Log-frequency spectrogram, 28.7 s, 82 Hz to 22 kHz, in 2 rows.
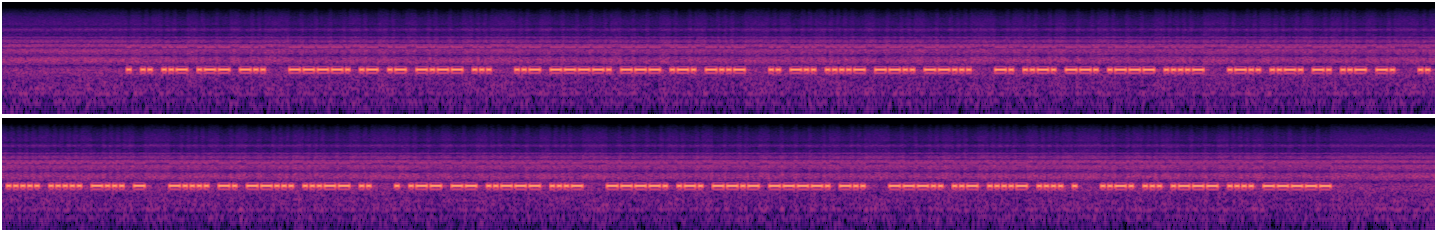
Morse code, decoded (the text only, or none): EIUWD 9AAYS U9ORX ID4Z7 NFGJ4 LFNUN I55BT 6N73I EWM2V 9RQ9D 8U4HE FSJH0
